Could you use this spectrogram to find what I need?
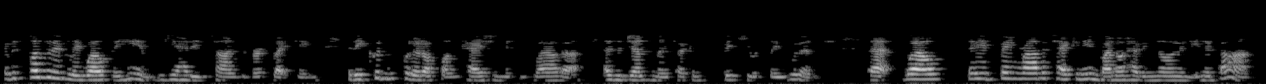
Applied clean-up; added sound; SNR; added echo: none; none; none; none.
